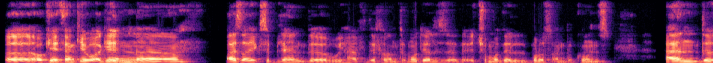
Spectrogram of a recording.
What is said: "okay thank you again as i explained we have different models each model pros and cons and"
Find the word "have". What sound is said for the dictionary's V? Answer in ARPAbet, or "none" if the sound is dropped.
V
